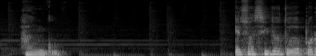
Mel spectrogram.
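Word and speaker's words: 한국: Y al final también una K, hanguk.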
